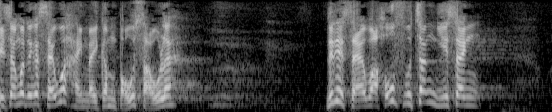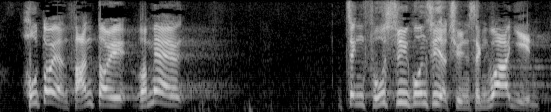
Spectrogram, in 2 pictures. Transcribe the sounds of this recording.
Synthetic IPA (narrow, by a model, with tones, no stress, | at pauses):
kʰe˨˩jsɐt̚ŋɔ˨˧d̪e˨kɛ˧sɛː˨˧˥wuː˨˥jhɐ˨jmɐ˨jkɐ˧mpo˨˥wsɐ̰˨˥wlɛː˥ | ne˨˧˥t̪e˨sɛː˨˩hɐ˨waː˨˧ho˨˥wfuː˧t͡sɐ˥ŋjiː˨˧sɪ˧ŋ | ho˨˥wt̪ɔː˥jɐ˨˩nfaː˨˥nt̪ɵ˧ɥwaː˨˩mɛː˥ɛ | t͡sɪ˧ŋfuː˨˥syː˥k̬uː˥nsiː˥jɐ˨˩wt͡ʃʰyː˨˩nsɪ˨˩ŋwaː˥jiː˨˩n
